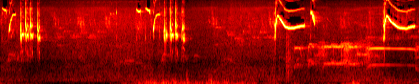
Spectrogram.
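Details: Orange-headed thrush song used as a vocal tutor for kept birds: short bursts of sharp stacked notes and bright rising-then-falling whistles, separated by pauses, with a steady low hum in the middle.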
